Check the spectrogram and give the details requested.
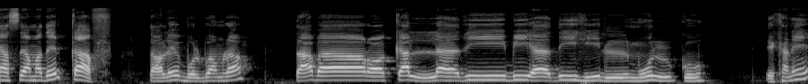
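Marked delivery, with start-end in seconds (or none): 3.0-6.9 slow, drawn-out chanted recitation of the verse; slow Quran recitation. Shown as a demonstration. Teacher reciting the verse for students, slow and chanted. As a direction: recite it slowly, drawing out each vowel.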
